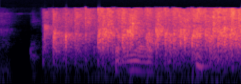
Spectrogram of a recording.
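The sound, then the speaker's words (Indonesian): Hands clap in a steady, dense burst that starts abruptly after a brief silence and continues to the end, fairly loud, with voices talking over it. “Aku dah tepuk dah tadi tu.”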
